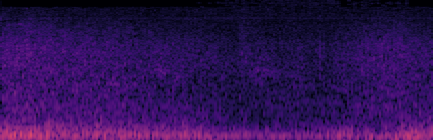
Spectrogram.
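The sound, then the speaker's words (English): Wind gusts at a baseball game, a low, rumbling buffet that rolls on steadily and fairly loud for the whole moment. “The wind really starting to kick up, and some of that dirt got into umpire's eyes.”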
